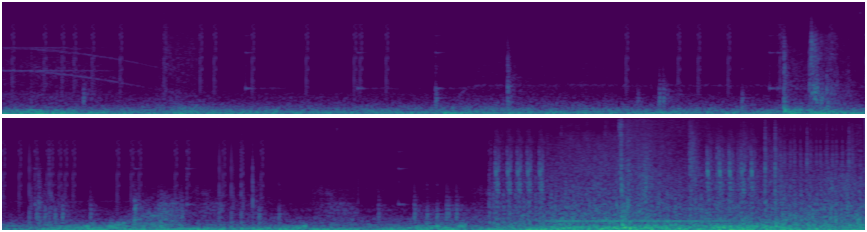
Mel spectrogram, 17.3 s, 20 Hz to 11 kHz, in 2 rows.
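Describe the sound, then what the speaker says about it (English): Sledge guns fire in the Starsector space combat game, modded version 0.98a, as a string of sharp blasts and heavy booms over a rumbling battle bed that grows louder and denser toward the end. "Yep, here come the sledge guns."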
